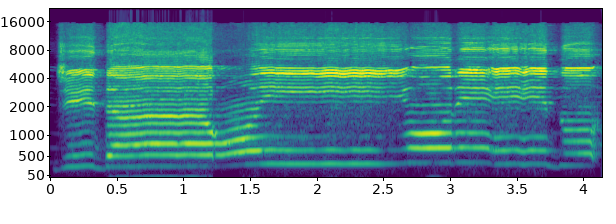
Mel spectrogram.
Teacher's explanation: یہاں پہ ادغام ہو رہا ہے یا میں غنہ کے ساتھ، ادغام مال غنہ ہو رہا ہے، جداروئی، رو یا میں مل گیا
